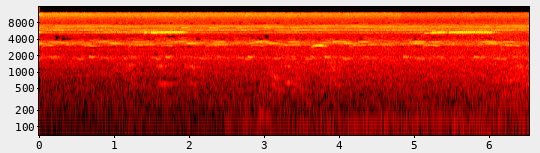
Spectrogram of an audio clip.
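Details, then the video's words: Crickets calling at night beside a busy highway: steady, shrill, high-pitched trilling in several continuous layers, with the constant low rumble and hiss of passing traffic underneath. "Crickets at night by a busy highway"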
